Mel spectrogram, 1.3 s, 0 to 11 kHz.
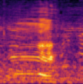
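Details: Friesian heifer calf at Aftabganj market in Dinajpur, Bangladesh, on 10 March, giving a short moo that bends downward, with human voices and market bustle behind it.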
